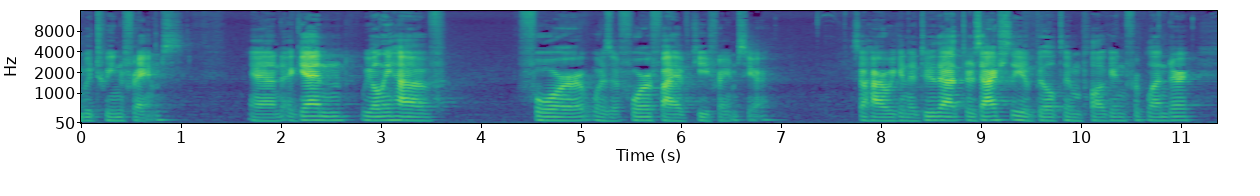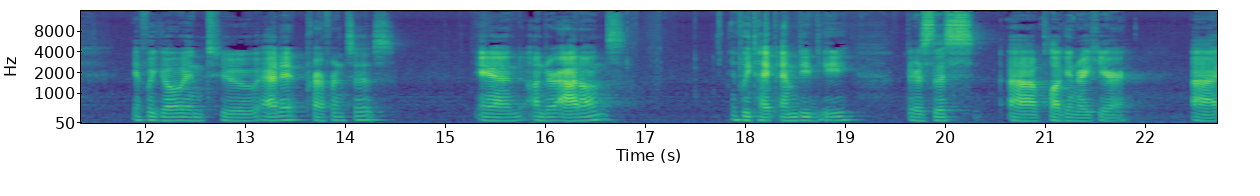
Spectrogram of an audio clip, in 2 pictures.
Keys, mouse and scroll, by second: 17.9-18.3 typing.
